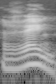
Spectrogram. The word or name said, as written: ren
